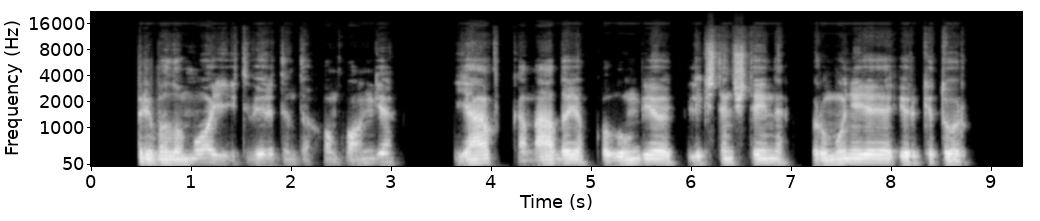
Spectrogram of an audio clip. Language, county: Lithuanian, Klaipėda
